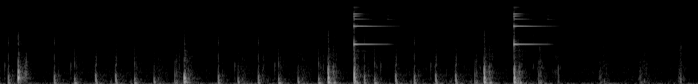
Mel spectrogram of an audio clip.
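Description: A pickaxe taps rapidly on stone blocks.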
